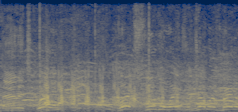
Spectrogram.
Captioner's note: Ted laughs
